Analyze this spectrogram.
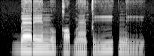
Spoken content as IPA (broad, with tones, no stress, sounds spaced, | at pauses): ɡ͡b ɛ˧ ɾ e˧ n u˨ ɡ ɔ˨ b ɛ̃˨ t i˨˦ | n i˨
